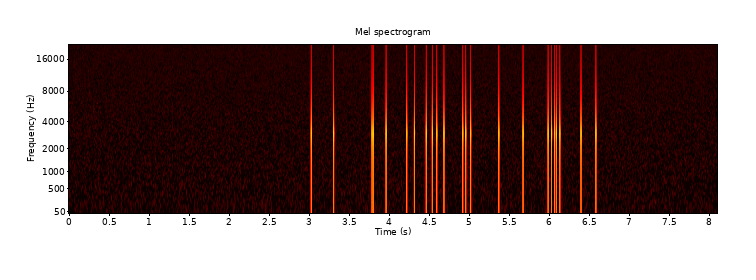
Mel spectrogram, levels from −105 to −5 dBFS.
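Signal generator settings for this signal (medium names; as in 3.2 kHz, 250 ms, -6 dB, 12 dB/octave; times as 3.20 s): random clicks 5.7 per s -10.5 dBFS 4.02 s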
